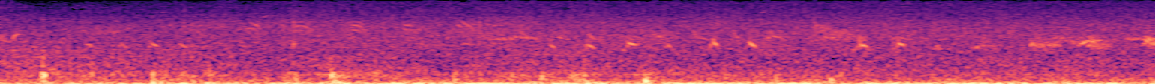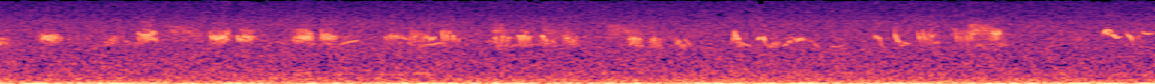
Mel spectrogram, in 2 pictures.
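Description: Small birds chirping in rapid short calls, sparse at first and busier from about halfway through, over a low steady rumble.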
